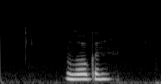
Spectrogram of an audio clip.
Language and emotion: Russian, neutral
